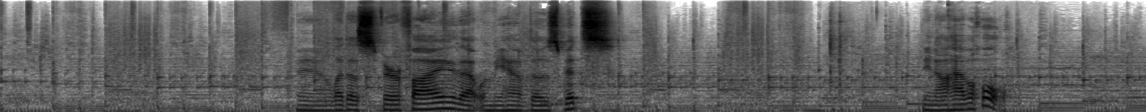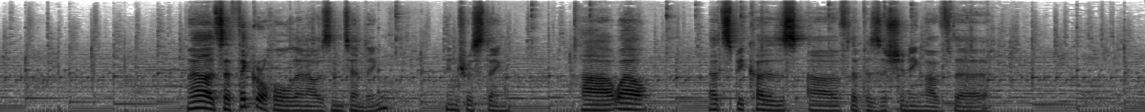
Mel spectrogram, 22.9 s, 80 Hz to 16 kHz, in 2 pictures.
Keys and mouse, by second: 4.6 click, 9.5-11.7 middle drag, 11.9 shift+middle drag, 12.7-15.4 middle drag, 16.8-17.2 middle drag, 17.3-18.1 shift+middle drag, 18.5-18.9 shift+middle drag, 19.7-20.3 middle drag, 20.6 shift+middle click.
